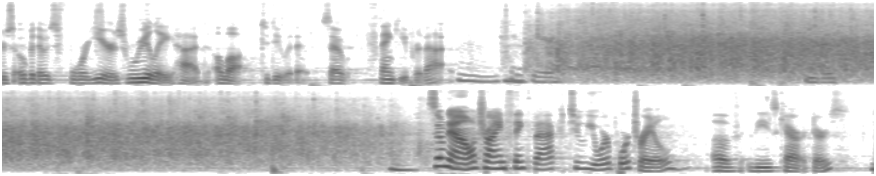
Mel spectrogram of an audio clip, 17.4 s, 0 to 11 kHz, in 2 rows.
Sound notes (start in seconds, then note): 8.4 applause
